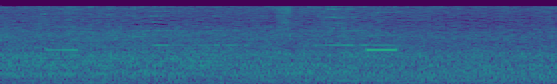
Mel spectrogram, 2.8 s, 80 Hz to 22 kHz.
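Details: 2017 Nissan Rogue, newly replaced blower motor tested from passenger side with engine started: even steady air whoosh and constant low hum under the idle, no squeal or rattle; normal blower motor operation after replacement.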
